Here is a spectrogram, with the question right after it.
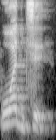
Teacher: ജീമിന് സുക്കൂന് വന്നാൽ കൽക്കലയുടെ ലെറ്ററാണ്, ഫുൾ സുക്കൂന് കൊടുക്കണം.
